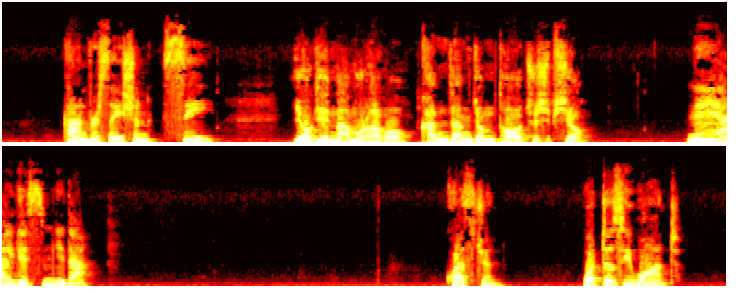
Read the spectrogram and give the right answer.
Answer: He wants 나물 and soy sauce.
